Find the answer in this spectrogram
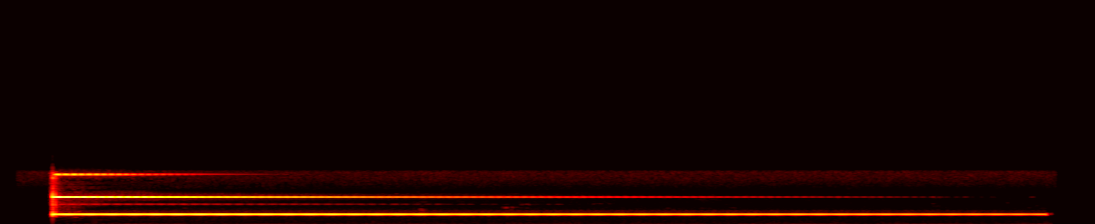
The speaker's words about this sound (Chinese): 待会钟声响起的时候，我们便开始练习。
